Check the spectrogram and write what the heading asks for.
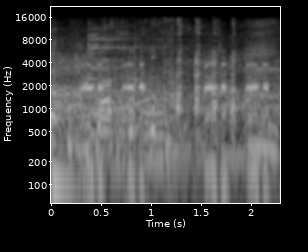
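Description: Frog croaking sound effect: short croaks in quick pairs, repeating every half second or so.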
